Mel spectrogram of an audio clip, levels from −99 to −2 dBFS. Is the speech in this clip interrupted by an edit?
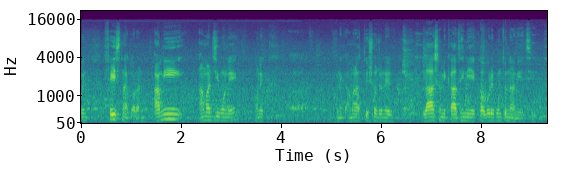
no; 0 cuts

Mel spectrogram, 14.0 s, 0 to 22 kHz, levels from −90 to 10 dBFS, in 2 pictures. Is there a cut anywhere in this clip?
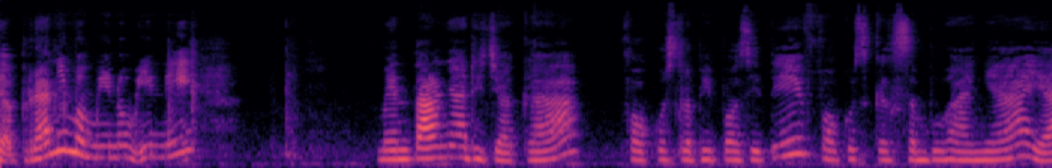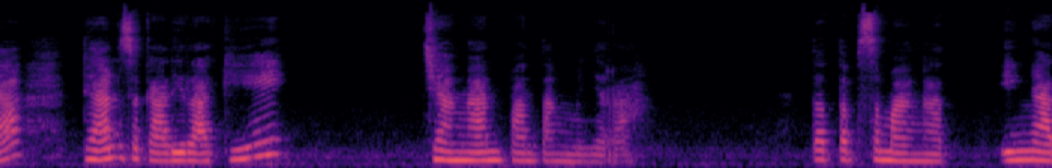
no; 0 cuts

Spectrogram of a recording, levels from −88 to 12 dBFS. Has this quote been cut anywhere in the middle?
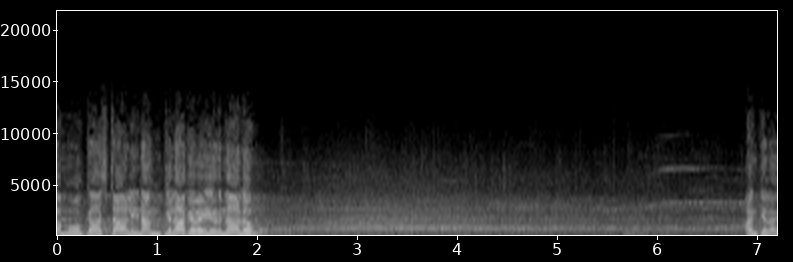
no; 0 cuts

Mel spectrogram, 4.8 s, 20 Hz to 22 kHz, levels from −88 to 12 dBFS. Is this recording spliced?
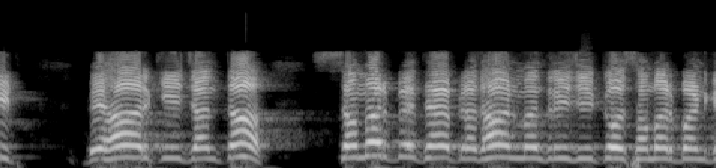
no; 0 cuts

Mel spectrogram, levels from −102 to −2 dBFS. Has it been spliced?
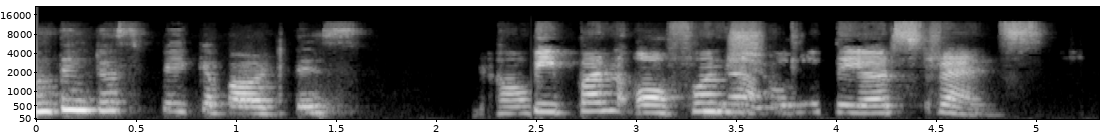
yes; 1 cut; at 2.5 s

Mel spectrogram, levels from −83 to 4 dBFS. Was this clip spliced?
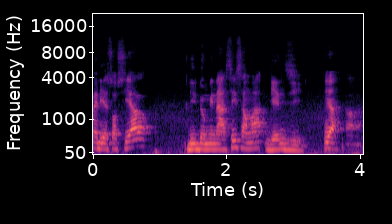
no; 0 cuts

